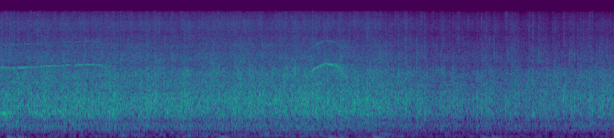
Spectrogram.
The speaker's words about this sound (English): So give them a hand, everybody.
